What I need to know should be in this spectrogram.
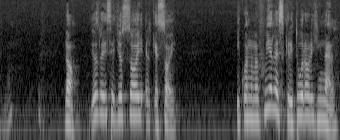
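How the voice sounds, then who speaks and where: A pastor with a Mexican accent preaches a sermon at a church service, speaking conversationally and repeatedly checking in with the congregation. He's playful and laughs between points, and his voice is fairly high with a warm tone.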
